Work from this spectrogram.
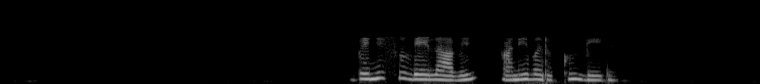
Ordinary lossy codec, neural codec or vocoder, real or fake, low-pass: none; codec, 44.1 kHz, 2.6 kbps, DAC; fake; 3.6 kHz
